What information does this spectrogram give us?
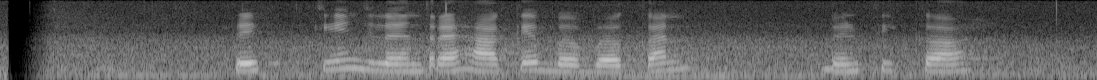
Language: Javanese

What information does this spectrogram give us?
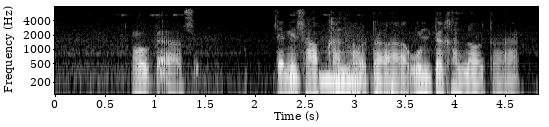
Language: Marathi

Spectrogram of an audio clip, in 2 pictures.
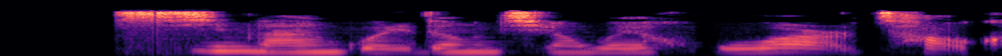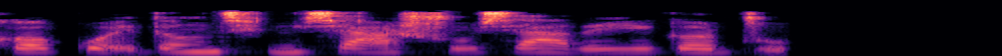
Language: Chinese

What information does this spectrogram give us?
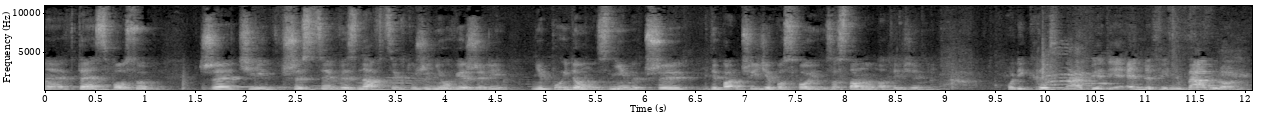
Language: Polish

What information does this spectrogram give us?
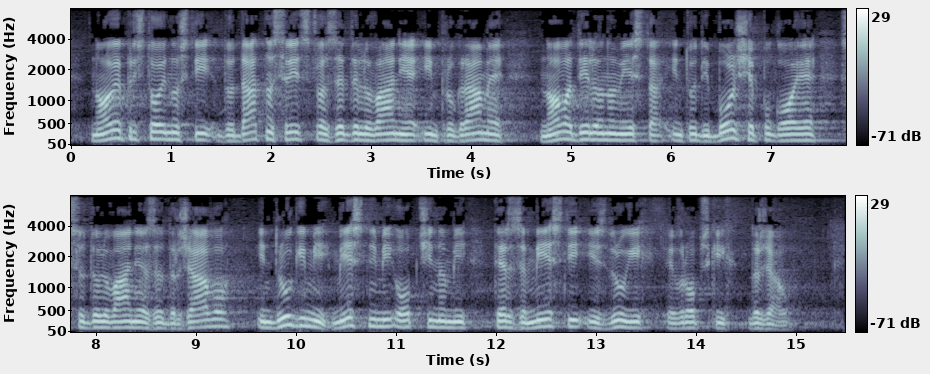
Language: Slovenian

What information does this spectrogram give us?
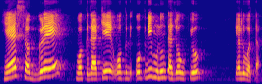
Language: Konkani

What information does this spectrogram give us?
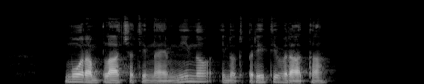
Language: Slovenian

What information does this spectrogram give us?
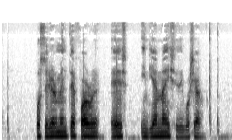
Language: Spanish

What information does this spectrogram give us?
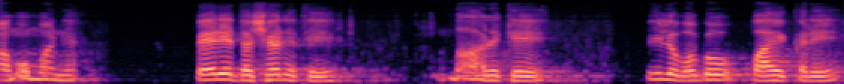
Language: Sindhi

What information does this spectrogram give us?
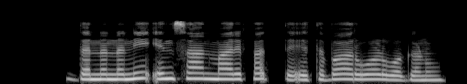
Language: Pashto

